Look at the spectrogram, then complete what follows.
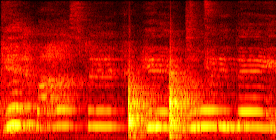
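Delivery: acted very high, desperate, scared screaming. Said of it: "Screaming, like".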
